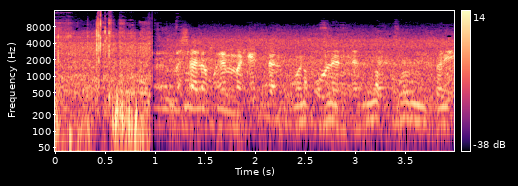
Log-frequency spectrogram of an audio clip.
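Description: Men and women chat nearby.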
